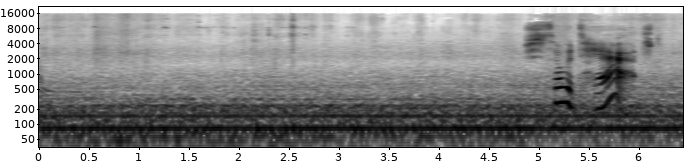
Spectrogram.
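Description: Footsteps rustle softly on grass.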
